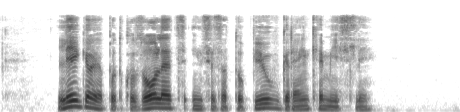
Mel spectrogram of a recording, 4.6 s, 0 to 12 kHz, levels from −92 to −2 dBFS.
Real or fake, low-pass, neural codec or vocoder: real; 7.2 kHz; none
